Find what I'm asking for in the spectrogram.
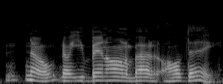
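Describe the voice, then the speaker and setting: A man's voice: fairly high pitch, steady tone, a little fast, close to an everyday voice. Actor as flustered married man, tipsy, stammering, easily embarrassed, table-read drama, background room noise. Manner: hesitant, stammering.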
